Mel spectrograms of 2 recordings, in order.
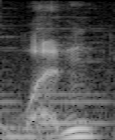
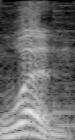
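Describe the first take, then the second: First: The syllable is said with a rising tone. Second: The syllable is said with a falling tone. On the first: It means something other than ask. The speaker calls it wrong. "he said 闻" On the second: It means ask. The speaker calls it right. "instead of saying 问"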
